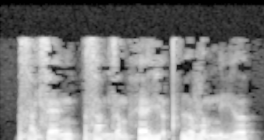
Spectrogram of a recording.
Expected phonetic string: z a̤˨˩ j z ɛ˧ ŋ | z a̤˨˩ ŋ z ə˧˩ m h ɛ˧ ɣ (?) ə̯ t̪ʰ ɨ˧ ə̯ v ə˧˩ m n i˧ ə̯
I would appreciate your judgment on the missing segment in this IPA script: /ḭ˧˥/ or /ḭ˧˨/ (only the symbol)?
ḭ˧˨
